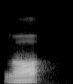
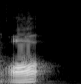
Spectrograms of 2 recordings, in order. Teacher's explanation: Another sound shift that happens is that words that start with an ng sound will drop that sound so that it starts with a vowel instead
